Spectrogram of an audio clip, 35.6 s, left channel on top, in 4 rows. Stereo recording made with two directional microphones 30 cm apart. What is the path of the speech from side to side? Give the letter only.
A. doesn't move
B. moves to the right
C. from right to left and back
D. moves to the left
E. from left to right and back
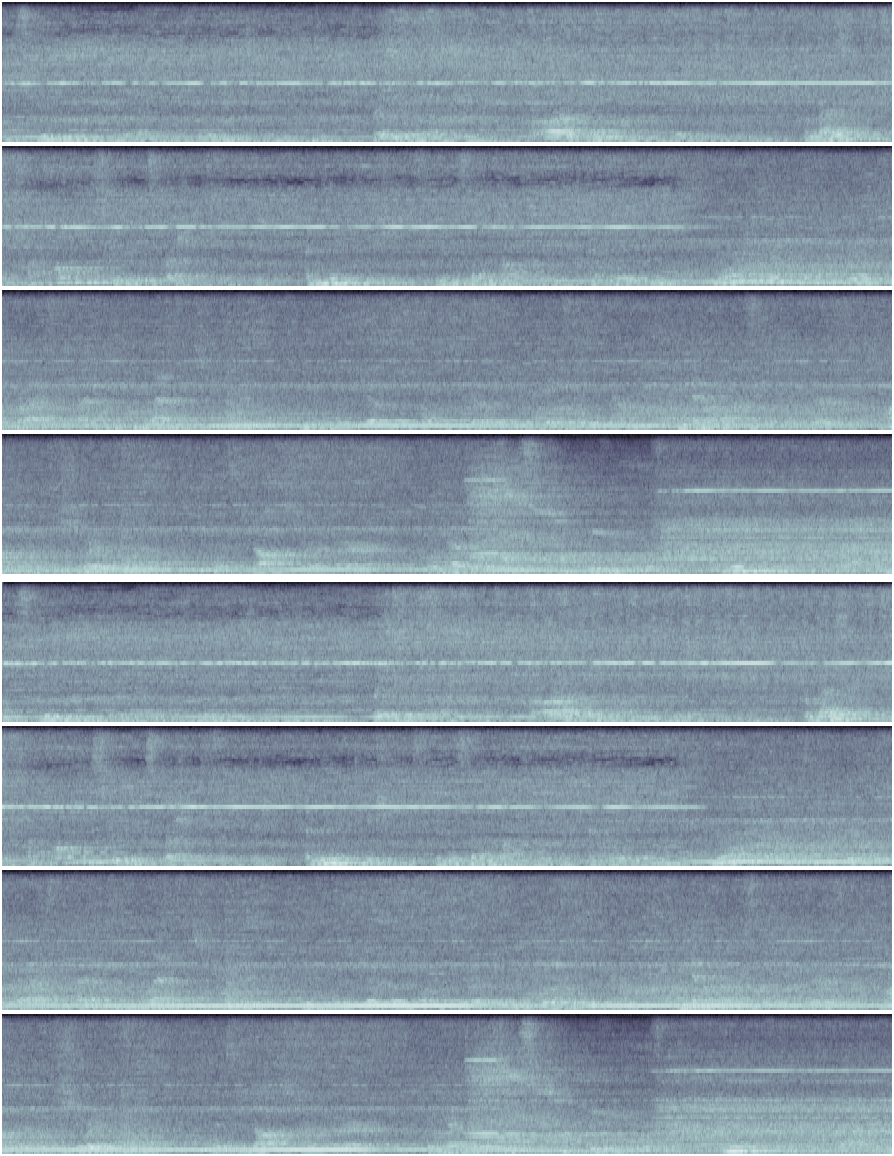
B.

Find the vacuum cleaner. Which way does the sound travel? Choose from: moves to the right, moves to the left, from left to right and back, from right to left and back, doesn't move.
from left to right and back.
